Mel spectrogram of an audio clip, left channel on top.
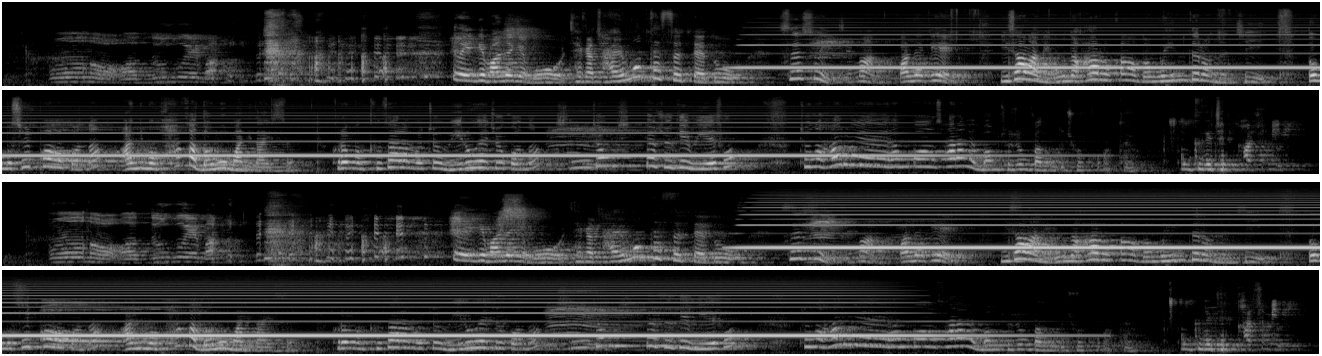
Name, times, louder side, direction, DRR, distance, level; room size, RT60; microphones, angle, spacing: voice 1, 0.5-2.2 3.2-3.5 3.9-4.0 4.5-4.7 4.9-5.3 8.0-9.2 13.6-14.9 18.6-20.2 25.2-26.0, right 3 dB, 50° right, 5.2 m, -37 dB
voice 2, 2.6-3.2 3.8-3.9 4.2-4.3 4.5-16.2 16.5-24.5 25.0-25.7, left 3 dB, 70° left, 3.2 m, -27 dB
sound 1, 7.2-24.1, right 6 dB, 35° right, 1.2 m, -20 dB
26.0 x 18.5 x 9.3 m
head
